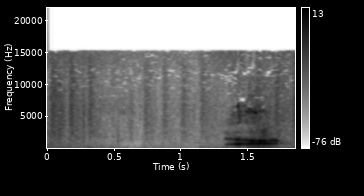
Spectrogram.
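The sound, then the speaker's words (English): A single loud burp erupts near the end after a stretch of quiet background murmur, lasting about half a second with a rough, throaty tone. “that … chick, she's so gross. She's always burping.”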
